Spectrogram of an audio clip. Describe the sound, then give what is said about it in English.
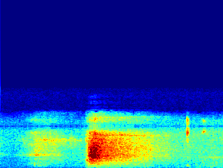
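People take a deep breath together. A soft, breathy intake swells suddenly and then trails off slowly into a long, faint exhale. The sound is quiet and heard alone, with no talk. “So, let's all take a deep breath.”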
